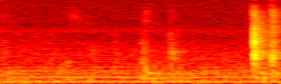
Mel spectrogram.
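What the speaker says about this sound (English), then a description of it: "type in ipconfig" A few quick keystrokes on a computer keyboard while ipconfig is entered at a command line, faint and close, landing in a short burst near the end after quiet room tone.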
